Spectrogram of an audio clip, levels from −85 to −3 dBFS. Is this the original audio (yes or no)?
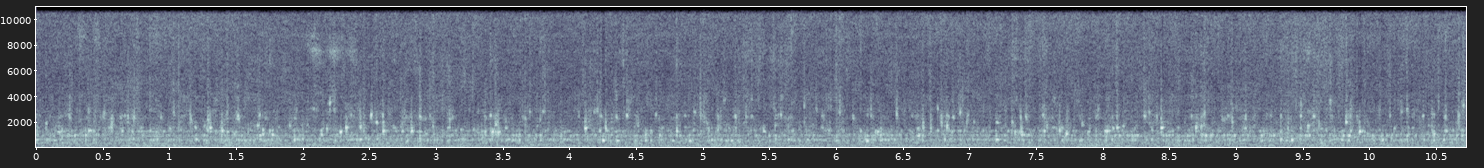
no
